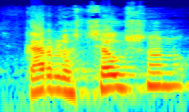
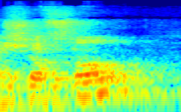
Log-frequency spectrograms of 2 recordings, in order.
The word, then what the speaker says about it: Chausson: He escuchado de todo, pero en Francia lo pronuncian correctamente porque es un nombre francés, una palabra francesa.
